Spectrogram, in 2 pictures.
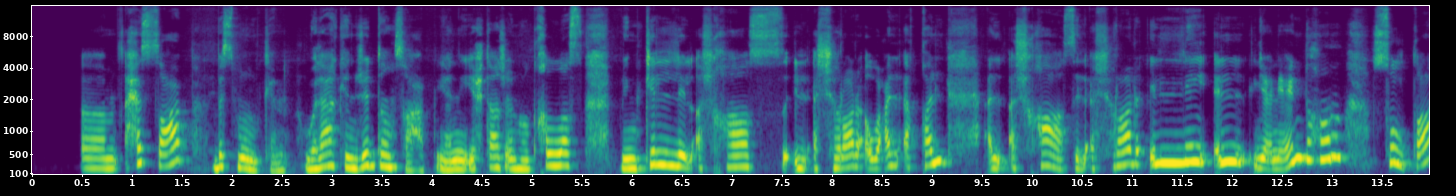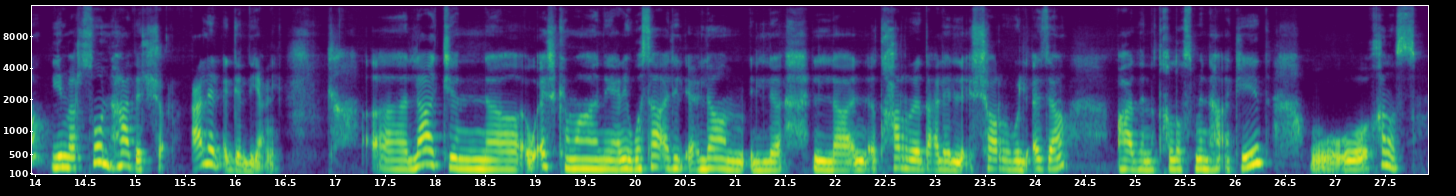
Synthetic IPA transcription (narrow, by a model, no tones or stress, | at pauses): ʔaʔaħɪsːˤɑʕbbasːmʊmkɪnwɪlaːkɪnd͡ʒɪd̪ːansˤɑʕbjaʕnijʔɪħt̪aːd͡ʒʔɪnːʊt̪xɑlːɑsˤmɪnkɪlːɪlʔɑ̰ʃxɑːsˤɪlʔaʃɾɑːɾˤʔa̰wʕalaʔaqalːʔɪ̰lʔɑ̰ʃxɑːsˤɪlʔa̰ʃɾɑːɾˤʔɪlːiʔɪljaʕniʕɪnd̪hʊmsˤʊlt̪ˤɑjɪmɑɾsˤuːnɦaːðaʃːɑ̰rˤ | ʕalalʔaɡalːja̰ʕnḭ | laːkɪnwʔeːʃkamaːnjaʕniwasaːʔɪlɪlʔɪʕlaːmɪ | ɪ̰t̪ħɑrˤːɑd̪ˤʕalaʃːɑrˤːwɪlʔaza | haːðanɪt̪xɑlːɑsˤmɪnɦa̰ʔakiːd̪wxɑlɑːsˤ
